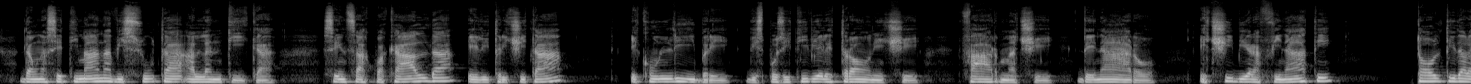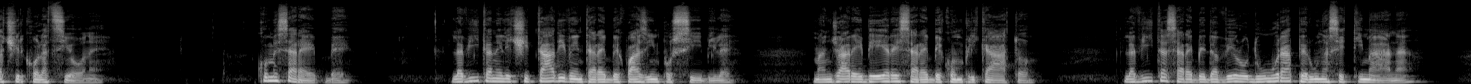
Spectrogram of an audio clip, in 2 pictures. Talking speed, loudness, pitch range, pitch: 90 wpm, -21 LUFS, 110-130 Hz, 120 Hz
